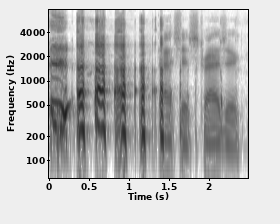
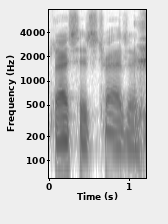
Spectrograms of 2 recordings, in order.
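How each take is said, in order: First: Slow, loud, drawn out through a laugh, higher; real laugh carrying the words. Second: Softer, lower, slow, fading into a chuckle; half-laughing aside; quiet laughing repeat. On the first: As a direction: stretch it out while cracking up. Reacting to the joke, laughing. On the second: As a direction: mutter it again as the laugh dies. Repeats it under his breath. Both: Real, not acted.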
